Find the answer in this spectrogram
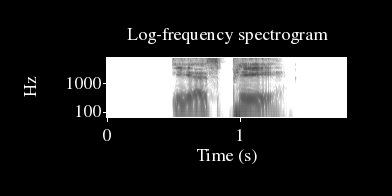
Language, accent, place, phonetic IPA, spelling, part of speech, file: German, Germany, Berlin, [ʔeːʔɛsˈpeː], ESP, abbreviation, De-ESP.ogg
- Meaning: initialism of elektronisches Stabilitätsprogramm (“ESP (electronic stability program)”)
